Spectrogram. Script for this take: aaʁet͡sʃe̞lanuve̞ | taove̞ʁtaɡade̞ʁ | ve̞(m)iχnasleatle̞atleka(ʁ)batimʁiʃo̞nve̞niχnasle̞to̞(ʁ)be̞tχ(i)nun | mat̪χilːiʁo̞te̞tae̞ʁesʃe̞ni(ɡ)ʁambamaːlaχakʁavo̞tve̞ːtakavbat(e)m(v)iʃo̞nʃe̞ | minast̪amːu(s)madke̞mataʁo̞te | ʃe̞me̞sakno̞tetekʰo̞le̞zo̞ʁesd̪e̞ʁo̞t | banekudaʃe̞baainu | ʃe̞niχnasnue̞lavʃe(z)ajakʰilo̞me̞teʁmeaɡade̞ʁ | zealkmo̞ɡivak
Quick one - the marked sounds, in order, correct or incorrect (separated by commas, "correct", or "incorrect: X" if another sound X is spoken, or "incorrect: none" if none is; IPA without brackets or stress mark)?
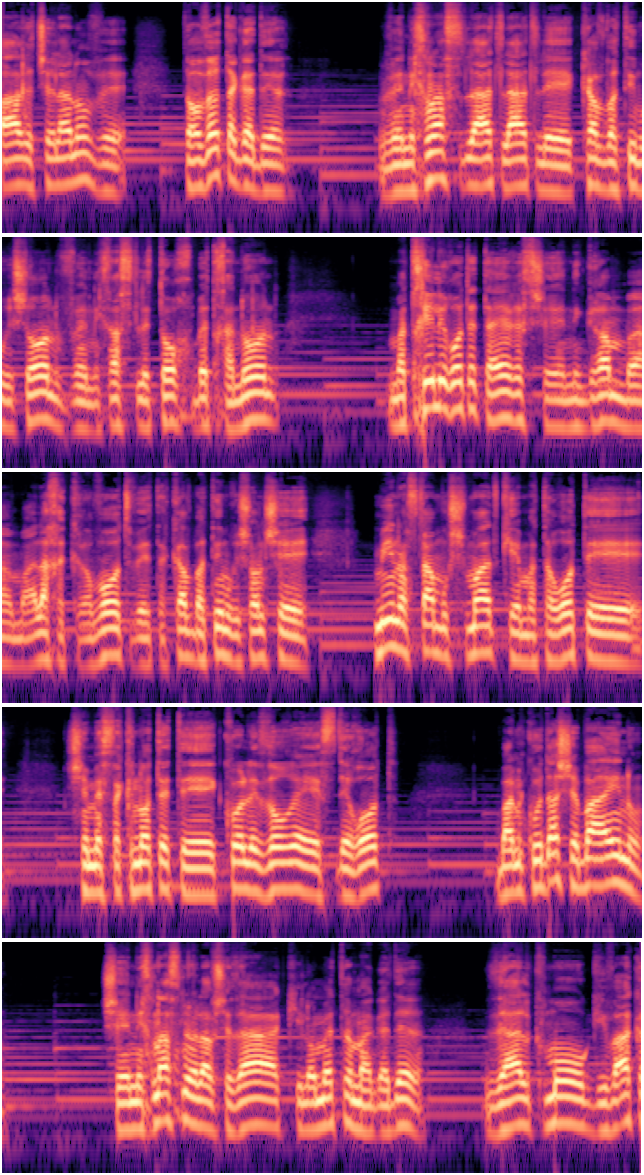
incorrect: n, incorrect: v, incorrect: χ, incorrect: a, correct, incorrect: i, incorrect: ʁ, incorrect: ʃ, correct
